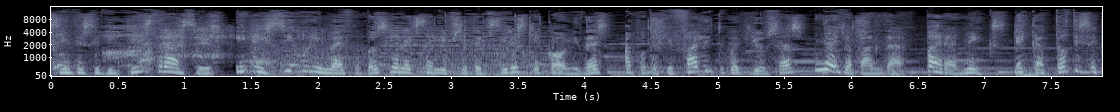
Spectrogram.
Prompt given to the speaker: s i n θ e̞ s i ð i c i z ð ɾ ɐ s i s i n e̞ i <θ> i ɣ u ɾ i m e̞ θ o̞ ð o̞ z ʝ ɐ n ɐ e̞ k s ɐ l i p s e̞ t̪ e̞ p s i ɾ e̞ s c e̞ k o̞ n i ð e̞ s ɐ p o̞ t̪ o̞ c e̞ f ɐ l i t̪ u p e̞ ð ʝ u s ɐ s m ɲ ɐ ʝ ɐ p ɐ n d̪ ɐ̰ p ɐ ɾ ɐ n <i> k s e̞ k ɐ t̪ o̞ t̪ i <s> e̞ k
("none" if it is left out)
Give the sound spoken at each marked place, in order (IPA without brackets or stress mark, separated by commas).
s, i, s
